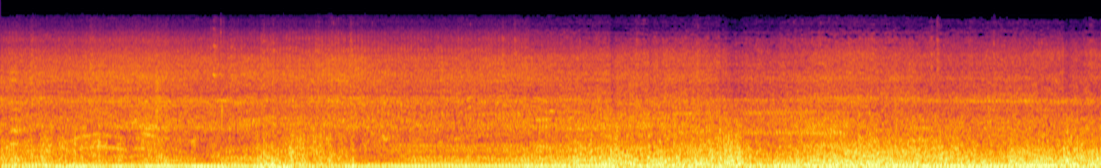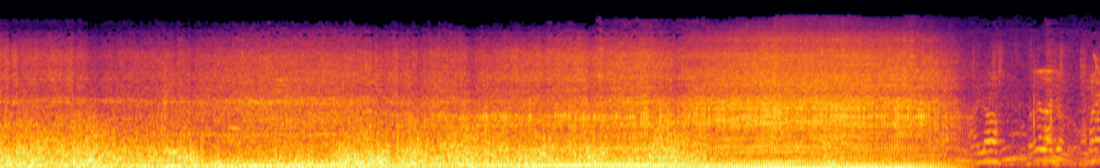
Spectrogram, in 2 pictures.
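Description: Motor scooter engine running steadily while riding, with heavy wind rush on the microphone. The sound stops abruptly near the end, giving way to a much quieter street scene.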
